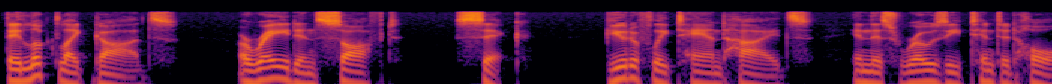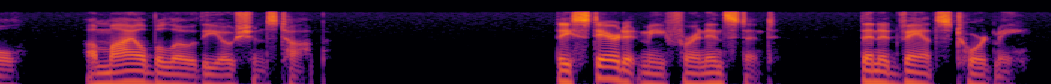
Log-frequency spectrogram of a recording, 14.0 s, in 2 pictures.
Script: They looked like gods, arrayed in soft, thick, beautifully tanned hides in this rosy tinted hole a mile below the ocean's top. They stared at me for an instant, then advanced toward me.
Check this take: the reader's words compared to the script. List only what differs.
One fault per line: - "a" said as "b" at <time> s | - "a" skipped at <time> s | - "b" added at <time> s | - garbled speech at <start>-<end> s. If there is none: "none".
- "thick" said as "sick" at 3.0 s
